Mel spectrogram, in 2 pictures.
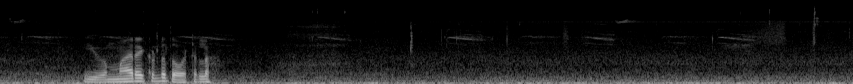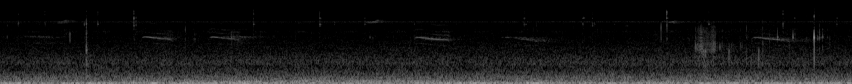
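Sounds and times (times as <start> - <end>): steady low rumble: 0.0 - 17.0
bird chirping: 4.4 - 7.8, 8.7 - 11.3, 12.2 - 16.8
faint clicks: 7.1 - 17.0.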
